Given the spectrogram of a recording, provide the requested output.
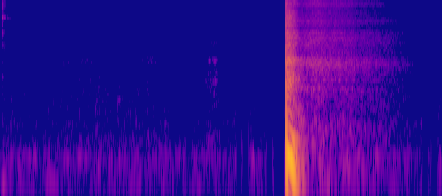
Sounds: Sneeze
